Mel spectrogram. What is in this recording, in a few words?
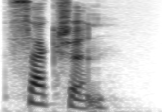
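"section", US English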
